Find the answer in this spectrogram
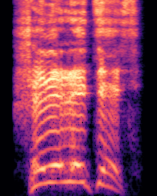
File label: Heavy, ru; «Шевелитесь!»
